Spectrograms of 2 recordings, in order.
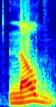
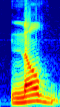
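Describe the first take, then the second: First: Space kept inside the mouth; the ending sounds hollow. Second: Space kept inside the mouth; the ending sounds hollow.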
